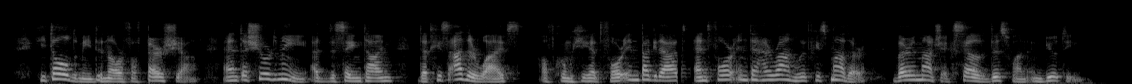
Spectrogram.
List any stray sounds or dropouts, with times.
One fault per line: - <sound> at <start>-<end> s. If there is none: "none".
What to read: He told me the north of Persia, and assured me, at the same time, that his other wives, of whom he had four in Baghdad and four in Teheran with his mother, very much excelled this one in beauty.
- dropout at 6.8-6.8 s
